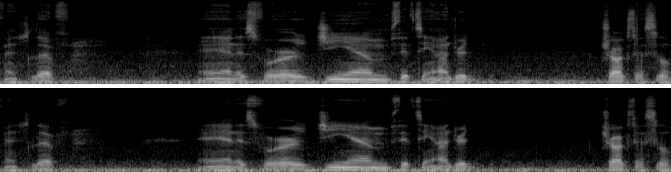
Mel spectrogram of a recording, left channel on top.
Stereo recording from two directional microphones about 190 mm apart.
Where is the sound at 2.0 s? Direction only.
10° left (ahead or behind).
